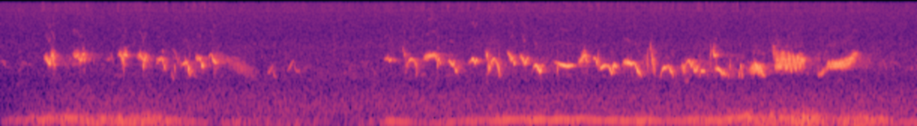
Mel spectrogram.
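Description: A House Finch sings a fast, rambling warble of nasal, burry notes jumping up and down, in two bursts with a brief pause, over low background rumble.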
